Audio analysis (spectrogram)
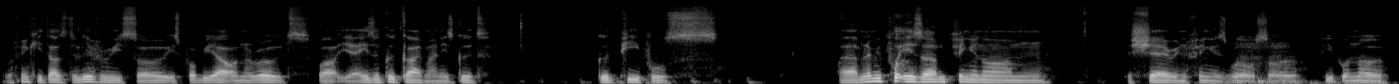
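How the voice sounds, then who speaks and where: Male football stream host, dark relaxed tone, dry recording, informal running commentary. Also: sits low, unhurried, dry recording. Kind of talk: casual live match commentary and chat.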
